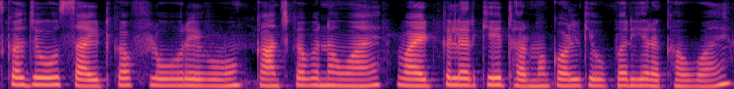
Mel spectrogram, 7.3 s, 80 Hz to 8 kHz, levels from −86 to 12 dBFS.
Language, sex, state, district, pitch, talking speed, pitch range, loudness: Hindi, female, Bihar, Darbhanga, 210 Hz, 180 wpm, 200-225 Hz, -17 LUFS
